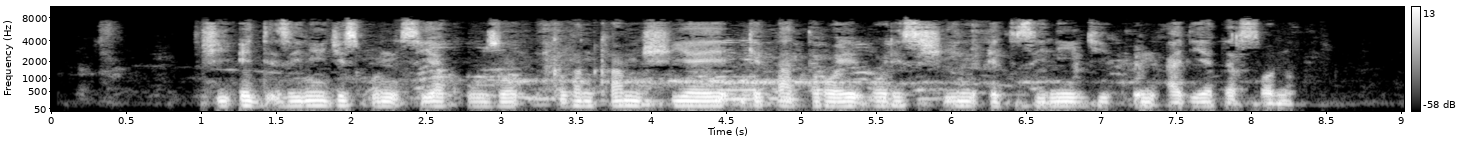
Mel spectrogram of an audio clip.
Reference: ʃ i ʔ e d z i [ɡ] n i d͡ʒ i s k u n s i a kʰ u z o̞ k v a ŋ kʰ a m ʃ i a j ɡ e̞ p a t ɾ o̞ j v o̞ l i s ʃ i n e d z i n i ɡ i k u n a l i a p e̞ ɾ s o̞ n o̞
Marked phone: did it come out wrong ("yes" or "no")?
yes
